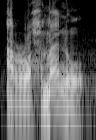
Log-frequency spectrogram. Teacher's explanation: huruf lamnya tidak dibaca, seolah-olah hilang, dan itu termasuk alif lam syamsiah. Ar-Rahmanu, Ar-Rahimu, itu termasuk contoh alif lam syamsiah.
